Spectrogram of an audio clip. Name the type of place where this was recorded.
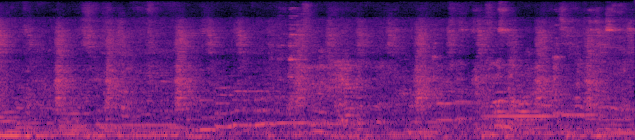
cafe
